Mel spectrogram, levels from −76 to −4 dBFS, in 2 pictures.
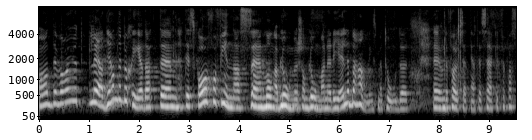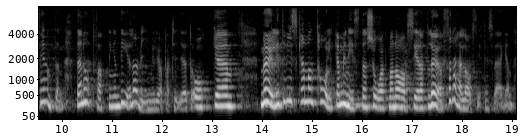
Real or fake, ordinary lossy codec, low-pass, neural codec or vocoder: real; none; none; none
